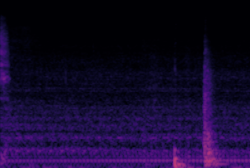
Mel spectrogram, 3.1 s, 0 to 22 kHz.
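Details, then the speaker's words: VW Polo 1.2 TDI diesel, 2012/2013, that started then stalled after two seconds, codes P261A00, P023800, P010400. Test start after a fix aimed at exhaust gases being robbed from the turbo: steady, even idle with no hunting or stumble. "so first test oops does it start idle all right oh oh it's looking rather good right there"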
